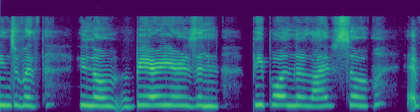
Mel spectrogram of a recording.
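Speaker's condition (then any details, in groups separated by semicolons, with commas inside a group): Dystonia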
